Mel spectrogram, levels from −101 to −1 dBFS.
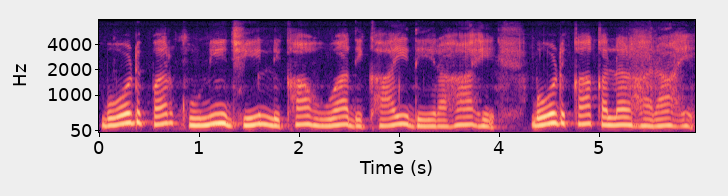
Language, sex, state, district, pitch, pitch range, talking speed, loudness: Hindi, female, Delhi, New Delhi, 200 Hz, 180-220 Hz, 150 wpm, -16 LUFS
